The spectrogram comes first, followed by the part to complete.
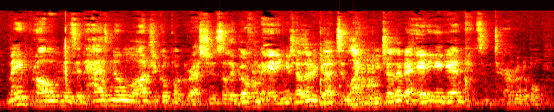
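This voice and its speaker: A man's voice: mid-range voice, very fast. A man reading scripted comedic commentary as a reader's theatre performer. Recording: noisy echoey room, distant mic.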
